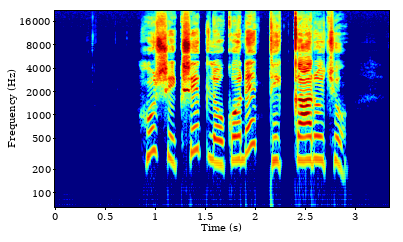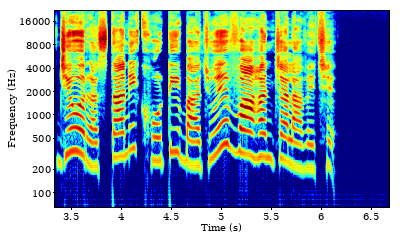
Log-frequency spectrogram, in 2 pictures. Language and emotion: Gujarati, disgusted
